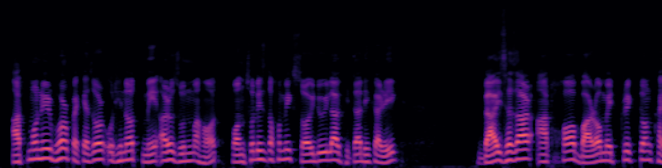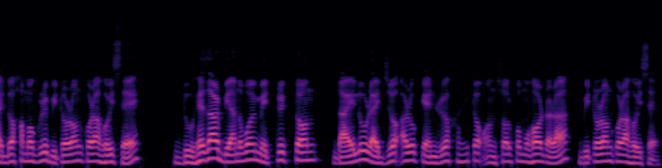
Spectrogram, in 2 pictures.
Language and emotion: Assamese, neutral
